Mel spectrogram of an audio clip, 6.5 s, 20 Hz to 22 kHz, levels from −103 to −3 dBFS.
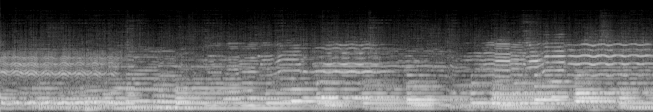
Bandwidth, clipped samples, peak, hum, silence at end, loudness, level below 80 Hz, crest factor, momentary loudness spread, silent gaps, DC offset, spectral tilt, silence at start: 6 kHz; under 0.1%; -4 dBFS; none; 0 s; -21 LUFS; -70 dBFS; 16 dB; 6 LU; none; under 0.1%; -8 dB/octave; 0 s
